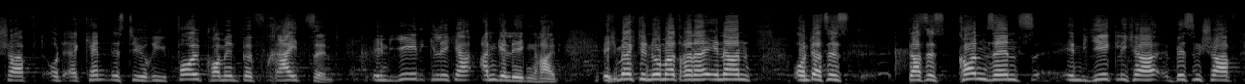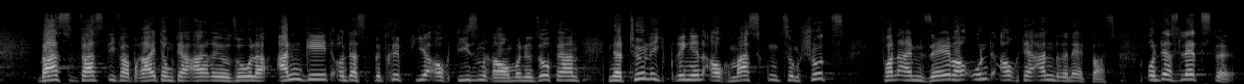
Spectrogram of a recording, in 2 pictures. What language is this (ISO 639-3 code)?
deu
